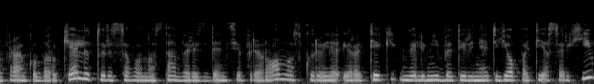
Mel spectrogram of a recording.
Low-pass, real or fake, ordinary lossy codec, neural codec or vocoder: 7.2 kHz; fake; MP3, 96 kbps; codec, 16 kHz, 16 kbps, FunCodec, trained on Chinese and English, 50 frames a second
